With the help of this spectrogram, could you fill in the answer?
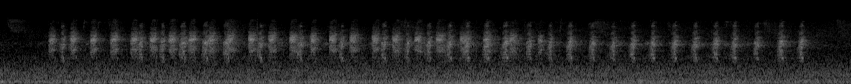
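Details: Windy autumn day in the Galeriç Swamp Forest, Kızılırmak Delta, Samsun, with Hyla orientalis tree frogs in audacious chatter: a long, loud train of sharp pulsed notes, several per second for about eight seconds, over light wind noise.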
